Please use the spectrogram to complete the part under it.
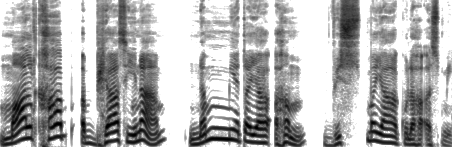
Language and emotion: Sanskrit, surprised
